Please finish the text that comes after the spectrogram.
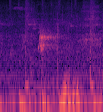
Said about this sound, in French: Il y a plein de chiens.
